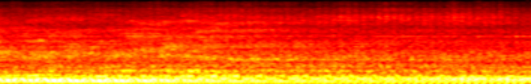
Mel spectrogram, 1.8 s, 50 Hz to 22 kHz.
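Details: BMW M57 bi-turbo diesel swapped into a Nissan Patrol with 6HP28 automatic, no exhaust fitted, first start: loud, raw, even idle, steady rumble with no knocks or stumbles; engine runs healthy.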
